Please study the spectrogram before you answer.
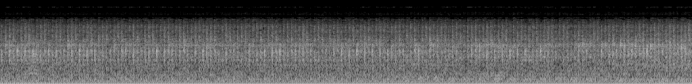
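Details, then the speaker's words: Chevrolet Trooper diesel after engine rebuild, run a while, thermostat installed, engine warm at 75°C: even diesel clatter at steady idle, no knock or miss; healthy. "ini setelah diturunkan suaranya seperti ini ini sudah kita hidupkan sudah agak lumayan lama dan termostat sudah kita pasang temperatur mesin 75 derajat Ya sudah panas"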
